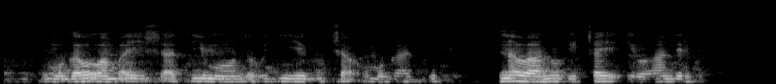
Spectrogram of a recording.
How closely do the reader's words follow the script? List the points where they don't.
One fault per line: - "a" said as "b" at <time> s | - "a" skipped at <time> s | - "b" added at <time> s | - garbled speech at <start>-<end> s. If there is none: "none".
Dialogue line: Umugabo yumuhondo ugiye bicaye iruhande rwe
- "wambaye ishati" added at 1.0 s
- "guca umugati nabantu" added at 3.1 s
